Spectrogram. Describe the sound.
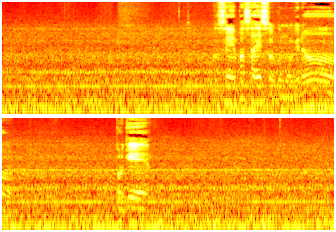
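A steady, low road rumble from inside a moving car runs unbroken from start to finish, with people talking in short bursts over the constant drone.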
